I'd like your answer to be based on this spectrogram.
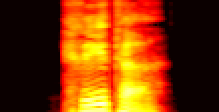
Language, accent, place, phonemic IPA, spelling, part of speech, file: German, Germany, Berlin, /ˈkʁeːta/, Kreta, proper noun, De-Kreta.ogg
- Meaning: Crete (an island and administrative region of Greece in the Mediterranean Sea)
